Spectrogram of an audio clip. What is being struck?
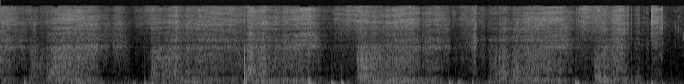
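Thin wooden board.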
